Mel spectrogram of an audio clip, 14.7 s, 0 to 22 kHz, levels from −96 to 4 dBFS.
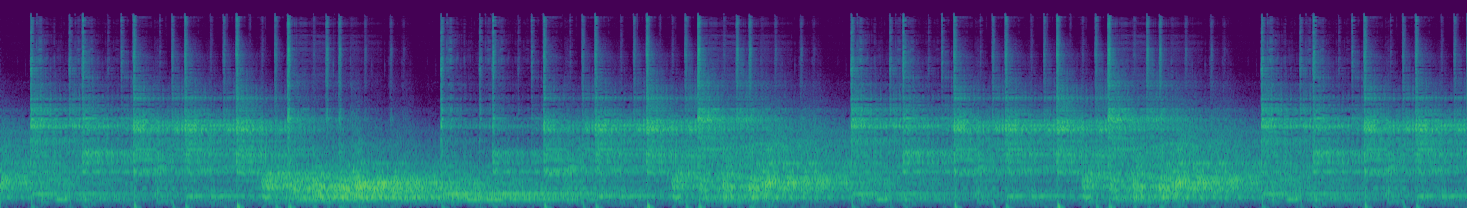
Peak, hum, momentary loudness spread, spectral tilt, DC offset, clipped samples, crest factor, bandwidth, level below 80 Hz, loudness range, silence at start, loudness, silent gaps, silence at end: -10 dBFS; none; 4 LU; -4 dB/octave; under 0.1%; under 0.1%; 16 dB; 17 kHz; -48 dBFS; 2 LU; 0 s; -26 LUFS; none; 0 s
